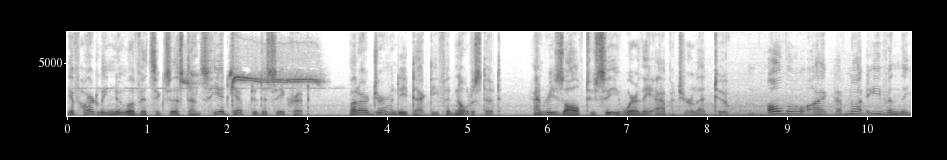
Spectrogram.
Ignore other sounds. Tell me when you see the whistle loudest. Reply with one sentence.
The loudest moment of the whistle is at 2 seconds.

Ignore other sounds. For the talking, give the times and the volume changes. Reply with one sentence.
You can hear the talking from 0.0 to 10.5 s, at a steady volume.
